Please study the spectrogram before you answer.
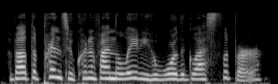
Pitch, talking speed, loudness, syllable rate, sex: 250 Hz, 280 wpm, -17 LUFS, 6.8 syllables/s, female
